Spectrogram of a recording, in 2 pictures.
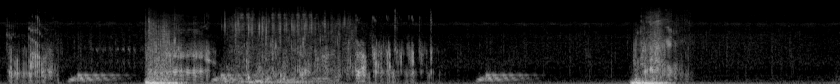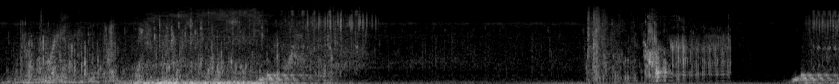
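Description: Computer game creatures screech and gurgle in short bursts.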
